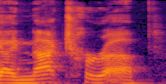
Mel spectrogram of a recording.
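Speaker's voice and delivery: ordinary talk, nothing marked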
